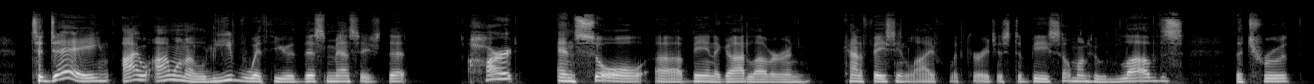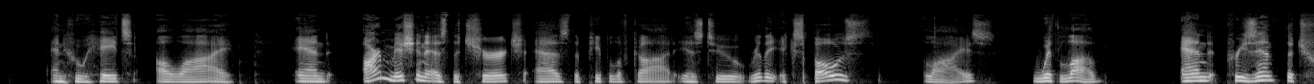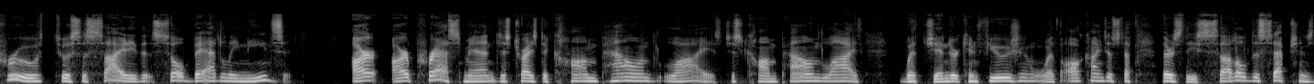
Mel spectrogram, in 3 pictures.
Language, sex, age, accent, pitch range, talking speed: English, male, 50-69, American, 125-160 Hz, 145 wpm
